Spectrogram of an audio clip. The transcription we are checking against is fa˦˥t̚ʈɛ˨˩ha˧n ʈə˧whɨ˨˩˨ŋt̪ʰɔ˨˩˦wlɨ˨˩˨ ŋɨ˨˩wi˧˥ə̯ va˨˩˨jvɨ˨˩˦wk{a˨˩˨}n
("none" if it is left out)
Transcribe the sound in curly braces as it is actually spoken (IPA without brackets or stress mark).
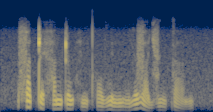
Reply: a˨˩˨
